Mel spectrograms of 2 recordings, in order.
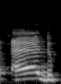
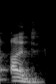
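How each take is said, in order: First: The vowel is a full, open vowel. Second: The vowel is a very short schwa. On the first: The speaker calls it wrong. "इसको एड पढ़ देते हैं, ये mistake है" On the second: The speaker calls it right. "इसको श्वा हो जाएगा, इसका साउंड आ निकलेगा और वेरी शॉर्ट"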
